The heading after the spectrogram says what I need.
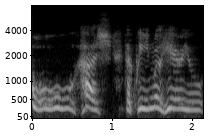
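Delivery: scared, hushed whisper. Narrating a story, the rabbit speaks to Alice in a frightened whisper. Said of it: "The rabbit whispered in a frightened tone".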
